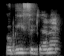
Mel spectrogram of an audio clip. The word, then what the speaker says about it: obesogenic: time you know that we used the word obesogenic that's how you pronounce it and I said I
